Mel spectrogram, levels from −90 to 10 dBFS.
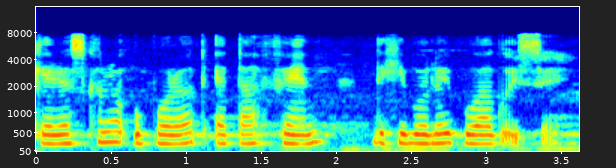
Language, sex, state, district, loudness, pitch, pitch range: Assamese, female, Assam, Kamrup Metropolitan, -14 LUFS, 230 Hz, 225-235 Hz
